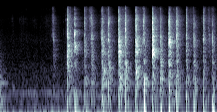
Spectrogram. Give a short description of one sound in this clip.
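A deck of cards is shuffled with quick, rapid riffling.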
